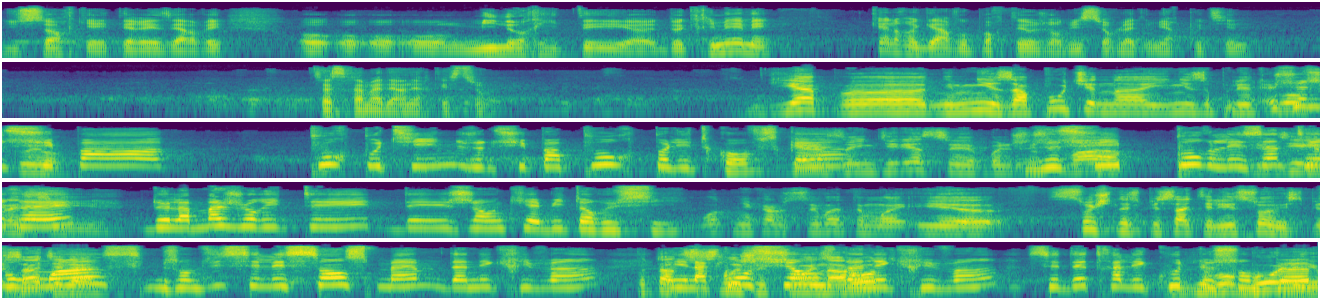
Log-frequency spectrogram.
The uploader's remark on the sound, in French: En direct du Salon du Livre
